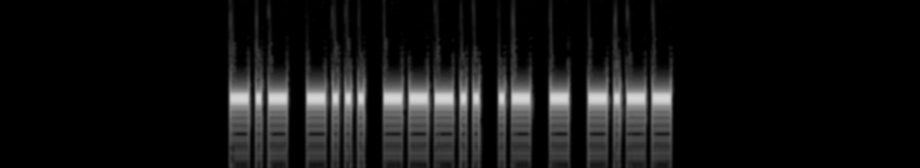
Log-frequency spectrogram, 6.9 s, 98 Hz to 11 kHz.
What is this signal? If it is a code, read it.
Morse code, heard as a keyed tone, about 25 wpm, 700 Hz. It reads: KB8ATY
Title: USA Call Signs - 6 Characters - Repeated 2x - 25wpm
